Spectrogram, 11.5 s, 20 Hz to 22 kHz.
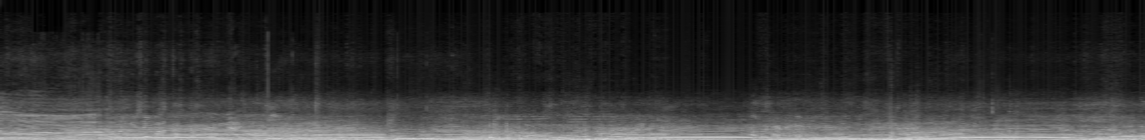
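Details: Moos from Sahiwal bull calves at the busy Raniganj market in Dinajpur, 8 August 2024: a string of long, arching bellows, some rising then falling, recurring every few seconds amid loud human voices and traffic noise.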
